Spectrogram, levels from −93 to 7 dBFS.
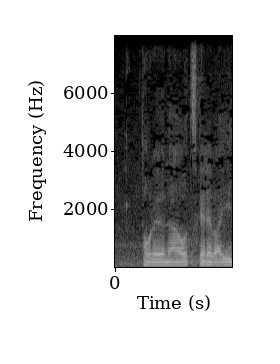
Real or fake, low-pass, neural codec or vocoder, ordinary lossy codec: real; none; none; none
